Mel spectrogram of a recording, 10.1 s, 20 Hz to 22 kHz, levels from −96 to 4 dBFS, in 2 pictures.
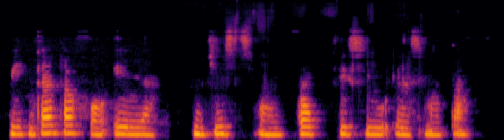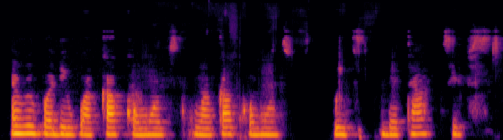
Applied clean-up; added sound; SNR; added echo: neural mask model Resemble Enhance denoiser.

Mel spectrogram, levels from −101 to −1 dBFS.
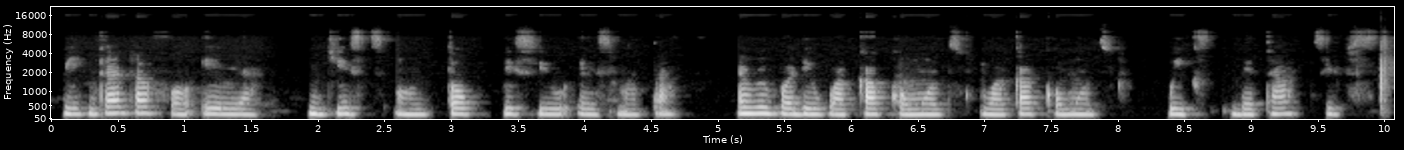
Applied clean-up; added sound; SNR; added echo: none; none; none; none.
